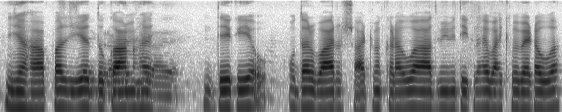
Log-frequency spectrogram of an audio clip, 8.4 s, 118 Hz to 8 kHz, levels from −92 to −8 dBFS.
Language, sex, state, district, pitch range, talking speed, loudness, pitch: Hindi, male, Uttar Pradesh, Hamirpur, 125-135 Hz, 140 wpm, -22 LUFS, 130 Hz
